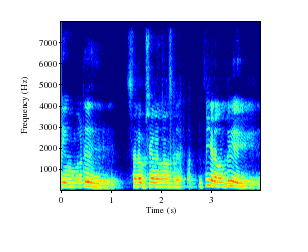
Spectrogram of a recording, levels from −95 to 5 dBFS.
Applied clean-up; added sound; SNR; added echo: neural mask model DeepFilterNet 3.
